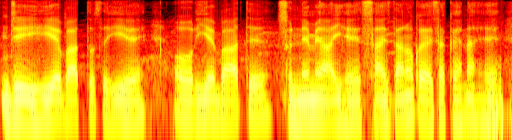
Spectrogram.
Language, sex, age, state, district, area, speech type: Urdu, male, 30-45, Uttar Pradesh, Lucknow, urban, spontaneous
